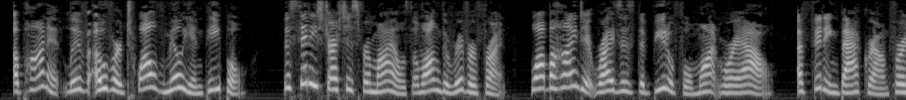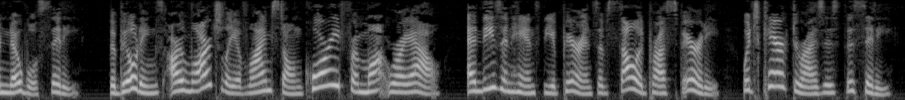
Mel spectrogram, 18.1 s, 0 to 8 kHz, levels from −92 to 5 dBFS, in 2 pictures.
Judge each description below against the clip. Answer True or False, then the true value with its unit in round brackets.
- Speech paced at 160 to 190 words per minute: True (180 wpm)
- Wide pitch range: True (5.8 semitones)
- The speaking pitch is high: True (255 Hz)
